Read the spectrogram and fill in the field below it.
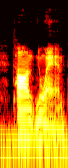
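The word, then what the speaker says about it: Thanh Nguyen: Vietnam uh every other guy is named this tan nuan which is how you pronounce it too I looked it up a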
